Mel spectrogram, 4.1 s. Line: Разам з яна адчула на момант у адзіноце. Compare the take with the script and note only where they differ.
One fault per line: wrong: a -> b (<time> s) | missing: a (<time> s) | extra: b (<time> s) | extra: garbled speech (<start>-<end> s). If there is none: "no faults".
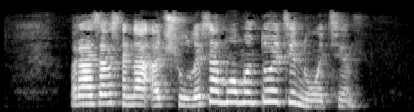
no faults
